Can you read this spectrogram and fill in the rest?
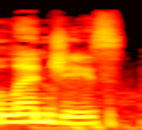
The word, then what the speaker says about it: Lengies: L-E-N-G-I-E-S. – Oh, Lengies.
